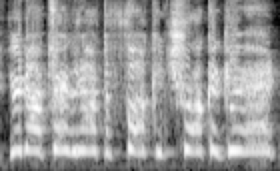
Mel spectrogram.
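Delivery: high, loud imitation of a yelling father; hammed-up parental shouting; mock dad yell. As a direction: yell it like an irate dad in the next room. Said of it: "his dad just yelling".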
